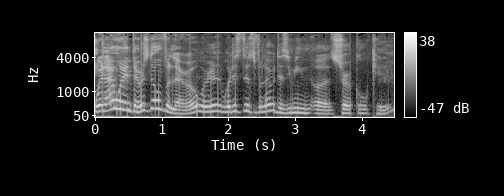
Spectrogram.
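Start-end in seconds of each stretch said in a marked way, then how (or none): 0.0-2.7 hammed-up fake Swedish, starting high and loud; badly faked Swedish accent; mock Swedish accent. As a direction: play a puzzled Swede in a bad accent. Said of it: "is that Swedish?".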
